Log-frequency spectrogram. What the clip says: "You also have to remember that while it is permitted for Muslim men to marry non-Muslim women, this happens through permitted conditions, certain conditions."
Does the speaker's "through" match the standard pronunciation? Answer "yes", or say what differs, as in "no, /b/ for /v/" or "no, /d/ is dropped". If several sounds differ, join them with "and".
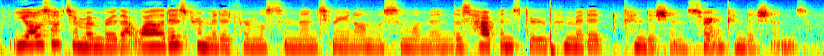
yes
